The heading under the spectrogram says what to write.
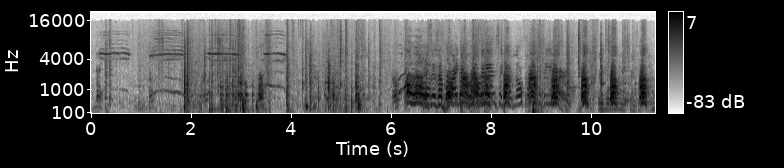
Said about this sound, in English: The attack dogs are there. There are attack dogs here. Standing there, right beside the door.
